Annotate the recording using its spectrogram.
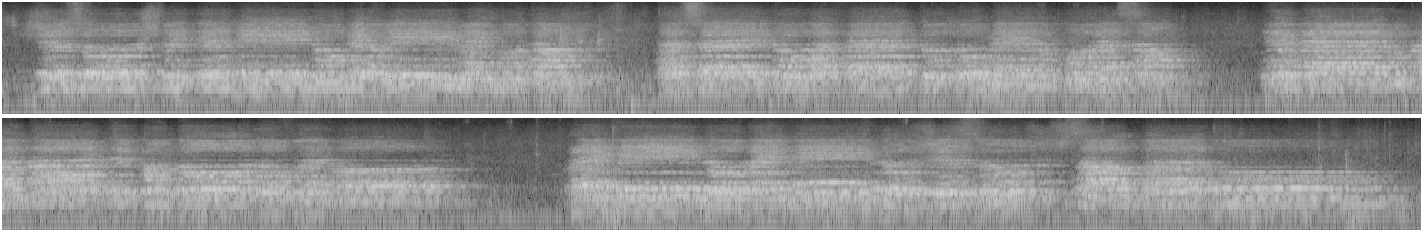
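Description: Church choir singing a hymn in four long phrases, with brief pauses between them.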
